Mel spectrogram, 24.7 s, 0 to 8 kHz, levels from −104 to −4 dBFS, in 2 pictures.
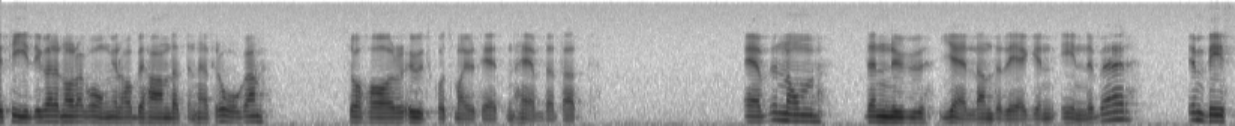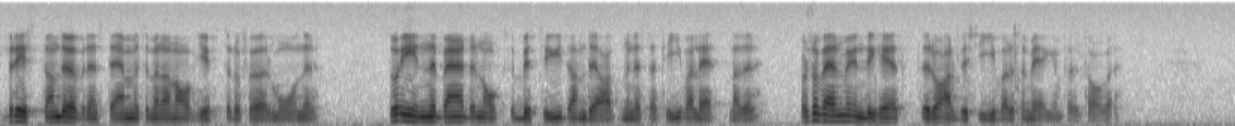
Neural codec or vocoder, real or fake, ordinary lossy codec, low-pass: none; real; none; 7.2 kHz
